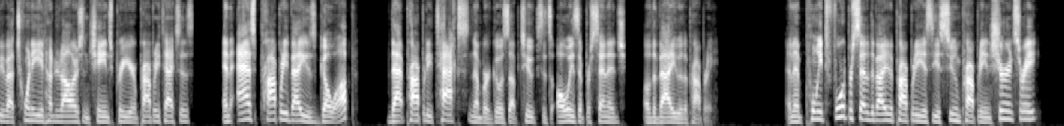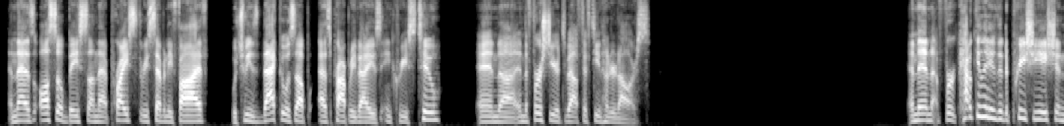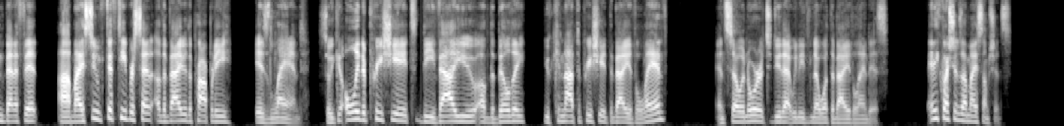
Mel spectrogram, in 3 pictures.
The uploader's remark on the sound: This was a live class recorded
